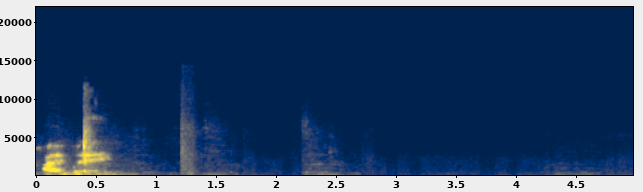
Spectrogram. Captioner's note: silence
